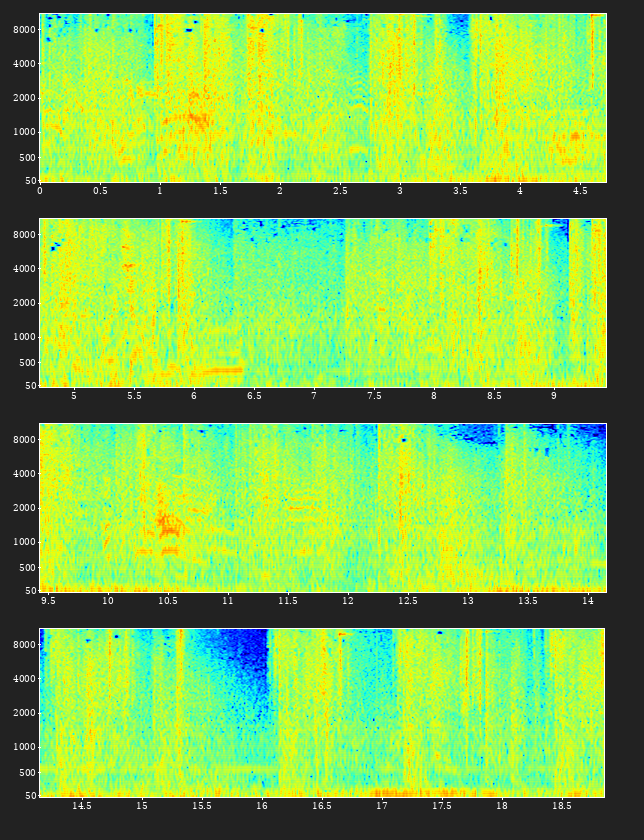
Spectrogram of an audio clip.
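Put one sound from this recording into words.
Gunshots crack rapidly again and again.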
